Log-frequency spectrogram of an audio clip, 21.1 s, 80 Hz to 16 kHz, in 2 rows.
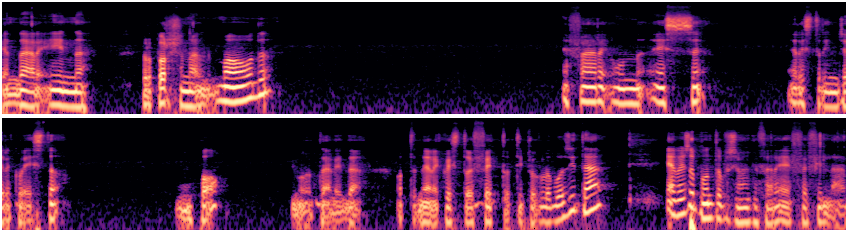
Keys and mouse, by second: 2.0-8.2 drag, 8.2 s, 13.5-15.9 middle drag, 16.1 middle click, 17.7 middle click, 20.2 f.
